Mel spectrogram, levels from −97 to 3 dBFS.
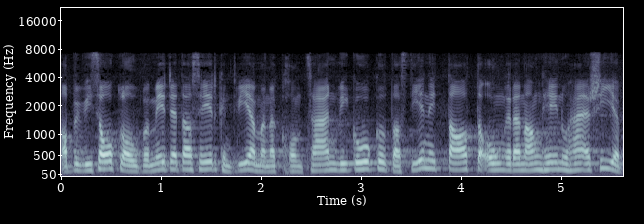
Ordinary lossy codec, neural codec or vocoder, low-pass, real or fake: none; none; 7.2 kHz; real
